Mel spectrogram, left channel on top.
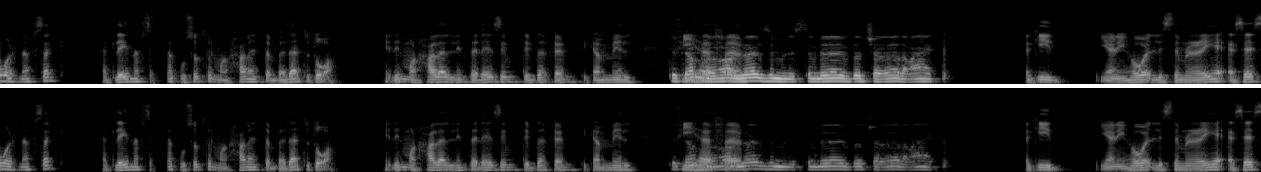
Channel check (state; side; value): quieter; right; 6.2 dB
